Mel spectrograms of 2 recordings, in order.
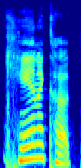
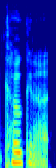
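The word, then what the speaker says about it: Kanakuk: Well, it's actually pronounced Camp Canicuk, but if you'd like to pronounce it wrong, you can pronounce it Coconut.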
